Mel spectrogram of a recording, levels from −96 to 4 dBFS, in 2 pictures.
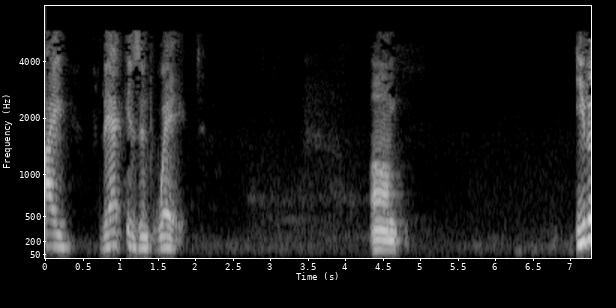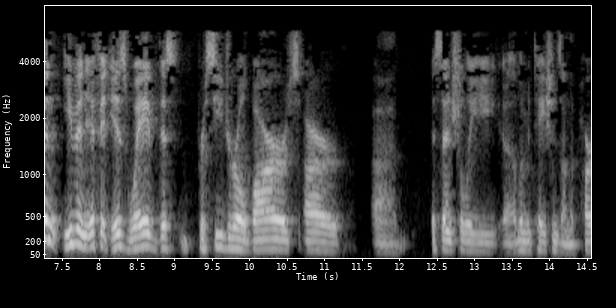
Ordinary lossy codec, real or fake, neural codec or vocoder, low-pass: MP3, 24 kbps; real; none; 7.2 kHz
